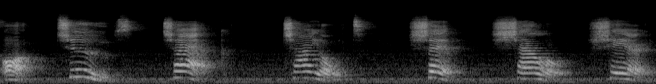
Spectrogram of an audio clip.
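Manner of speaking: put-on choose, check, child with tch, then ship, shallow, share with sh; ch versus sh. Shown as a demonstration. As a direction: contrast tch and sh. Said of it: "Deu diferença eu falar share com check". (contraste entre ch e sh)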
